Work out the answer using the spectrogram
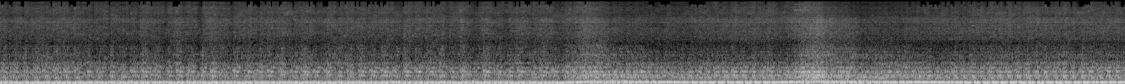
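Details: LQ9 V8 swapped into a BMW E36, first start after the build, open headers, no coolant yet, oil pressure light off: loud, deep burbling idle with two brief blips of revs; runs steadily, nothing abnormal.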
